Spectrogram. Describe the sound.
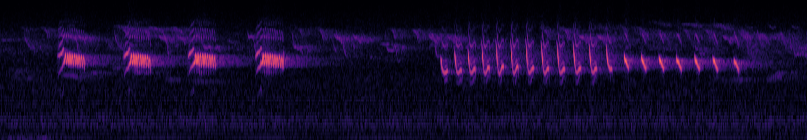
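A song thrush sings loudly, first repeating one clear, high phrase four times, then a rapid series of sharp, high notes repeated many times, with nothing else heard.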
